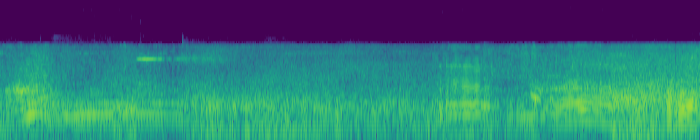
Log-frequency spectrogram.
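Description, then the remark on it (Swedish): Loud rally car engines rev continuously at the finish of a rally stage, their growling tones rising and falling as several cars idle and accelerate at once, with a brief hesitant murmur from a voice. “Det är bilar överallt.”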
